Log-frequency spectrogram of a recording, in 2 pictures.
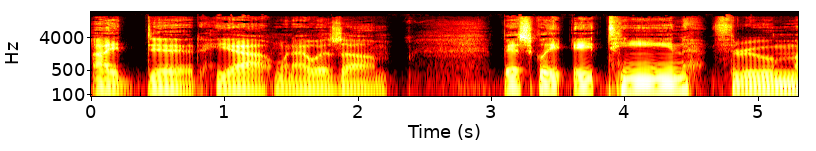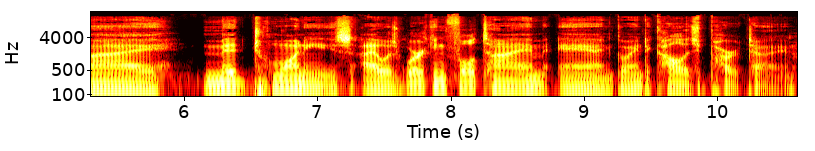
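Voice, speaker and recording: Very slowly, a man with an American accent and a fairly low pitch speaks in a very clean recording with a silent background. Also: ordinary pitch variation. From Minnesota, Minneapolis suburbs. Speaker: war veteran and mental health therapist. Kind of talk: interview.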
